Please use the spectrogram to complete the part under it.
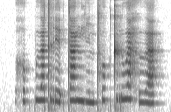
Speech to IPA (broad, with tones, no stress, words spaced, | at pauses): ho˨˩k̚pɯ˦˥a̯tre˨˩ʔ ta˥˩ŋ ji˩˦ntʰo˥˩k̚ tru˥˩a̯ hɯ˨˩a̯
